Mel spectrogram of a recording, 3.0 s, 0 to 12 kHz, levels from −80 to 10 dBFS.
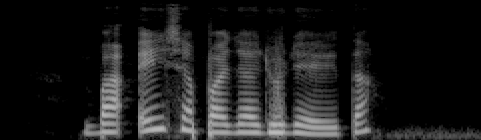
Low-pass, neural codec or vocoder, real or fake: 10.8 kHz; none; real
